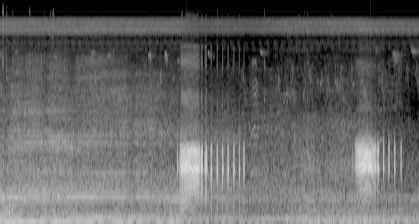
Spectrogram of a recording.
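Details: Zebra dove song used as a lure, in the full kerot style: two loud rough bursts about three seconds apart, each trailing into a quick run of short stuttering pulses, over steady background hiss.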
